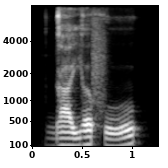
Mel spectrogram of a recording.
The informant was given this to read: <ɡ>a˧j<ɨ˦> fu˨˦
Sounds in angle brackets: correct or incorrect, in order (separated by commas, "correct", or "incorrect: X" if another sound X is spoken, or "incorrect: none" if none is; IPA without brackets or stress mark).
correct, incorrect: ə˦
